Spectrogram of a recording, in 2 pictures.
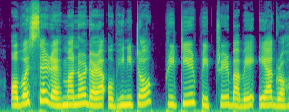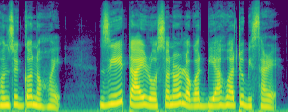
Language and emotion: Assamese, neutral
